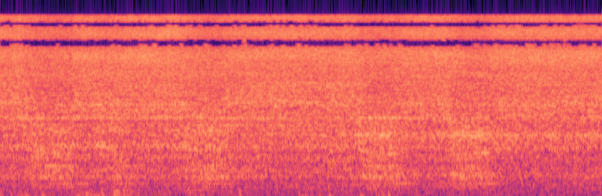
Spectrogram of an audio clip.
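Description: Handheld hair dryer running steadily, blowing hot air onto a section of hair wound around a round brush.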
